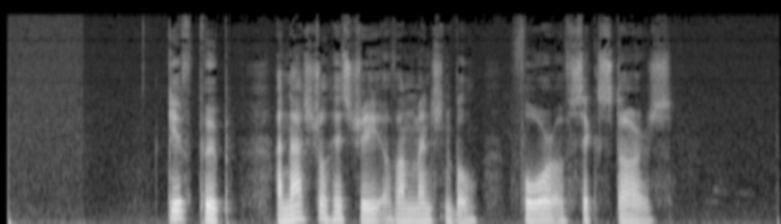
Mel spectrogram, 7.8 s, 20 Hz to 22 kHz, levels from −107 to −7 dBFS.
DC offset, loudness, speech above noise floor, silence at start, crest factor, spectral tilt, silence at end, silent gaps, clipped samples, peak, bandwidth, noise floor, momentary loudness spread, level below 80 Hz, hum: under 0.1%; -26 LUFS; 40 dB; 0.1 s; 22 dB; -6 dB/octave; 1.15 s; none; under 0.1%; -6 dBFS; 16 kHz; -64 dBFS; 14 LU; -54 dBFS; none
